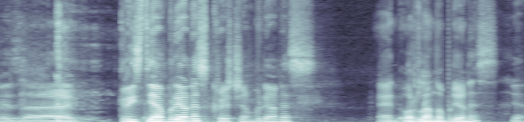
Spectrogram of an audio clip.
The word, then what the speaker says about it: Briones: Briones. Briones. Yeah, Briones. Yeah, Right. You yeah. said it perfect. Briones. Exactly, accent and all. Christian can say it. Christian. Yeah, my name is Christian Briones, Christian Briones.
